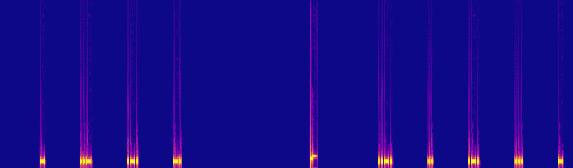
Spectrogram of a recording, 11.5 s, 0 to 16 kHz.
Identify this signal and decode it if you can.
Morse code, heard as a keyed tone, about 40 wpm, spaced as for 11 wpm, 700 Hz. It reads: TURN FIRST
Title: 8x Character Spacing - Top 500 Words - 40wpm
